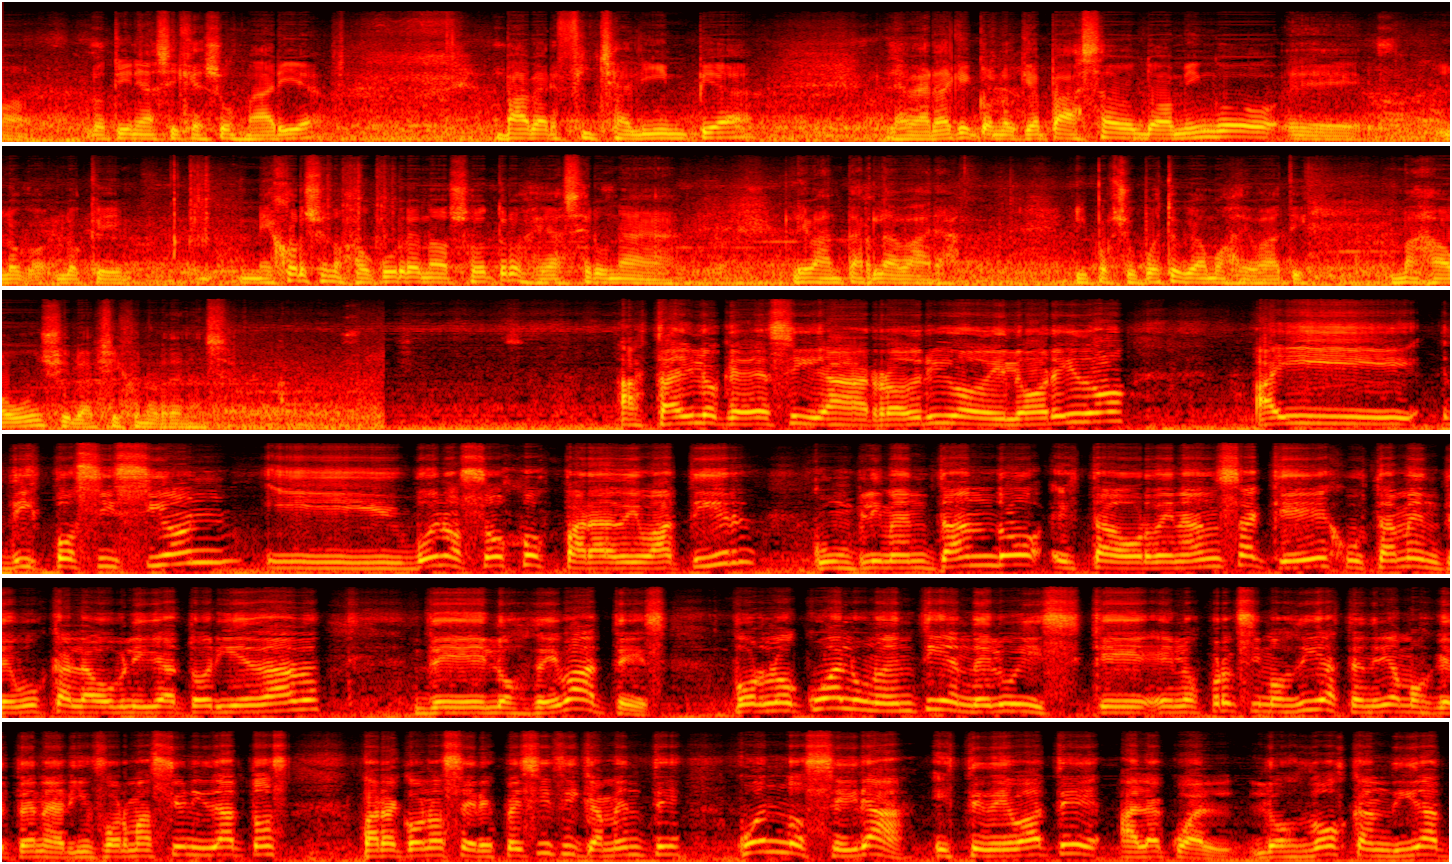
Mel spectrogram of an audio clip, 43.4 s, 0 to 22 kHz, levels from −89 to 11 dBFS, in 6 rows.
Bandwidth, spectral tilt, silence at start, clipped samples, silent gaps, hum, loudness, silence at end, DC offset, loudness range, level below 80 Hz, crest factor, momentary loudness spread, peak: 17 kHz; -4 dB/octave; 0 s; under 0.1%; none; none; -24 LUFS; 0 s; under 0.1%; 2 LU; -40 dBFS; 20 dB; 7 LU; -4 dBFS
